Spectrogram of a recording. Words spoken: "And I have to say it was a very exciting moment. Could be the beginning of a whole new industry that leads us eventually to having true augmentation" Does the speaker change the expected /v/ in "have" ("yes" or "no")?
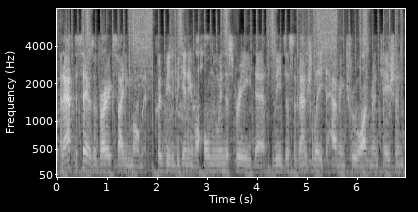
yes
